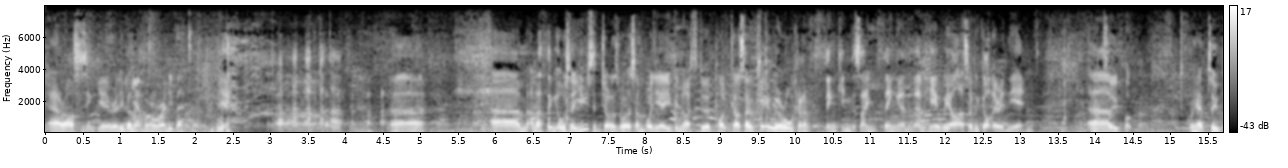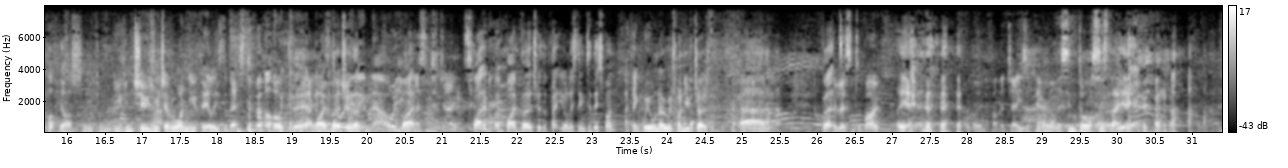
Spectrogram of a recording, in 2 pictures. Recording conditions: busy venue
